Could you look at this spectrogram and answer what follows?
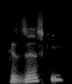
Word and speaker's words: Kosinski: Kosinski.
